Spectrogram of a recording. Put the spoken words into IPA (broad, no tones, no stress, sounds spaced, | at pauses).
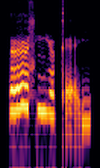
œː s mʲ œ kʼ ɛ̰ j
